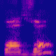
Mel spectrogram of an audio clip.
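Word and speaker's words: poison: এই পোয়াসন এইটা, আরেকটা আছে পোয়াজন, একটা এস উচ্চারণ হচ্ছে পোয়াজন, এটা হচ্ছে পোয়াসন। পোয়াসন মানে মাছ, মাছ ফিশ। আর পোয়াজন মানে কিন্তু পয়জন।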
